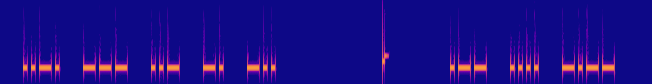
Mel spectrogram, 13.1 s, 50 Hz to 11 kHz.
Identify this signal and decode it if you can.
Morse code, heard as a keyed tone, about 15 wpm, spaced as for 11 wpm, 700 Hz. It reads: FOUND WHY
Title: 2x Character Spacing - Top 500 Words - 15wpm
